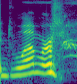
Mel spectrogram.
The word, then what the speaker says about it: Dwemer: That's why you put marbles in your mouth and you pronounce drummer words.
